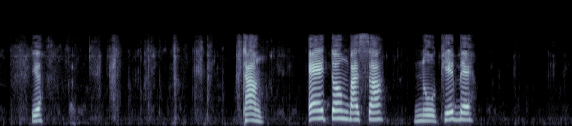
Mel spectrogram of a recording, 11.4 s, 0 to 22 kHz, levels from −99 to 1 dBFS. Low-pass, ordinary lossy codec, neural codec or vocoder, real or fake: 7.2 kHz; MP3, 64 kbps; codec, 16 kHz, 4.8 kbps, FACodec; fake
